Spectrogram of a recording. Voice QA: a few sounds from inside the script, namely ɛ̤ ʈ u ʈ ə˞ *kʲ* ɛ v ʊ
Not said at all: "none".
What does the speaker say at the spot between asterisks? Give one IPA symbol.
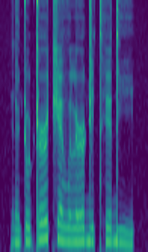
t͡ʃ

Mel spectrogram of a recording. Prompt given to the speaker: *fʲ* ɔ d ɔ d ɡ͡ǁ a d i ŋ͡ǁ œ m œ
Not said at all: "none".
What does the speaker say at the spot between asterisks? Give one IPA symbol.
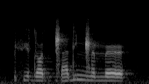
fʲ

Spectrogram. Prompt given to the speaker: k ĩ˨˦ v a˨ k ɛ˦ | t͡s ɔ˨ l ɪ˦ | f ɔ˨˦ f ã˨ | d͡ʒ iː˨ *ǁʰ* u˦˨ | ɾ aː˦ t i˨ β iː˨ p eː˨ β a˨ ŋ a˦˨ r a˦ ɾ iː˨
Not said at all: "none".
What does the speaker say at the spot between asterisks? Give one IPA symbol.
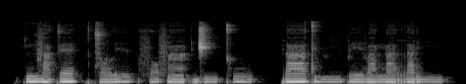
kʰ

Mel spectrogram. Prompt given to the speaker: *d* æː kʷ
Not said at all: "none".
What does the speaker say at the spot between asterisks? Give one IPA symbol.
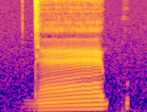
d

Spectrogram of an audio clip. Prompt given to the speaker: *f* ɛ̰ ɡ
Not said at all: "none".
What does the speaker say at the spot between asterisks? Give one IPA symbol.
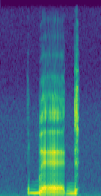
b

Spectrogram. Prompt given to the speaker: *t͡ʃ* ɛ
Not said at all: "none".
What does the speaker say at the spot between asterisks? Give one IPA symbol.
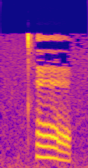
cʰ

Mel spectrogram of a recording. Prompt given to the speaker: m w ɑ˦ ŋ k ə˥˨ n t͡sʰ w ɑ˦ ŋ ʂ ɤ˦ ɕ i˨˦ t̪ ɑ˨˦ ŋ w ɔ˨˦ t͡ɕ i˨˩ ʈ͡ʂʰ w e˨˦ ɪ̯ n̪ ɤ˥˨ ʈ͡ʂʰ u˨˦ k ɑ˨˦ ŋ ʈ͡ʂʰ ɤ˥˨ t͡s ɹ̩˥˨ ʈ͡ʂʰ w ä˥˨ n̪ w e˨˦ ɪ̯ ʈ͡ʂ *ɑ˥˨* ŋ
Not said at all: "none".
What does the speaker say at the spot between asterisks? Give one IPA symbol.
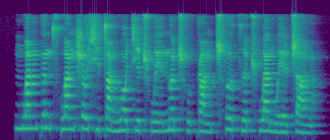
ɑ˨˩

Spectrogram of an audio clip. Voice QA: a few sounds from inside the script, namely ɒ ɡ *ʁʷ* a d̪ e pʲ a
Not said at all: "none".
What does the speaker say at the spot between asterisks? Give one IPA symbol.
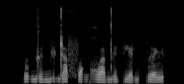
ʁʷ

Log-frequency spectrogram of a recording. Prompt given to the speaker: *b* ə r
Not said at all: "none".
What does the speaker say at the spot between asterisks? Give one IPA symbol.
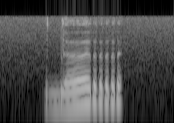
d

